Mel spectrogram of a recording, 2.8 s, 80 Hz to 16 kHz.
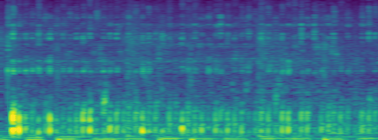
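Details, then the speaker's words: Audi C7 A6L 2.8 engine, cold start: fast light ticking over the idle hum from the intake camshaft side; a hydraulic lifter had lost pressure and could be pressed down by hand. "明显，这个异响的声音呢是进气凸轮轴这边发出来的，估计是顶筒泄压了。"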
